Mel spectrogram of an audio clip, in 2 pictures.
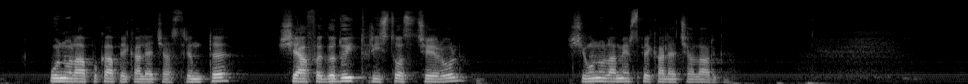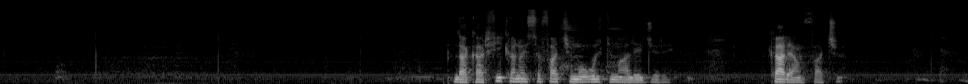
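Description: A middle-aged man speaks steadily through a microphone, pausing now and then.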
